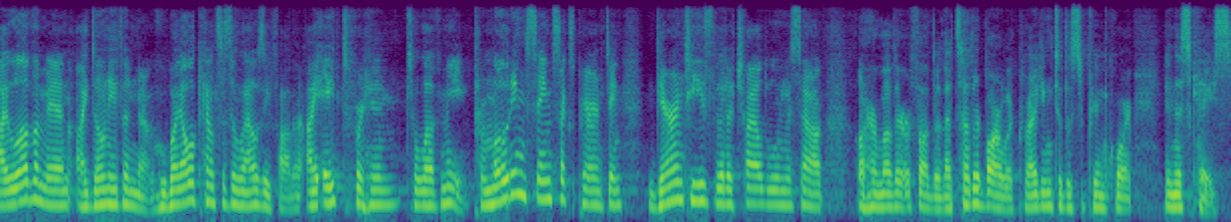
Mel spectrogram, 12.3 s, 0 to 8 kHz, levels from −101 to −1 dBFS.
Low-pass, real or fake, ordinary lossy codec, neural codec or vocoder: 7.2 kHz; fake; Opus, 64 kbps; codec, 44.1 kHz, 2.6 kbps, SNAC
